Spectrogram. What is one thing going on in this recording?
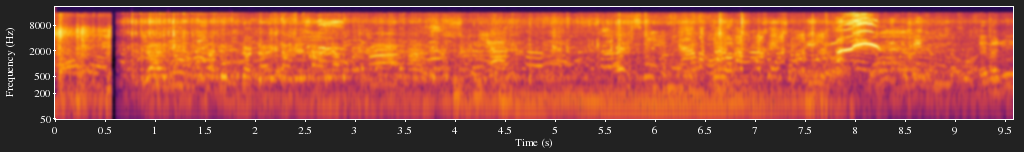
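A crowd of children and adults chatter and shout.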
